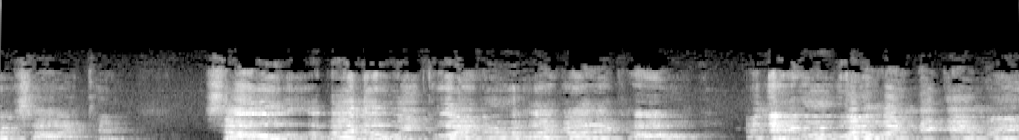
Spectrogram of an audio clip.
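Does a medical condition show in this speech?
Yes: cerebral palsy.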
